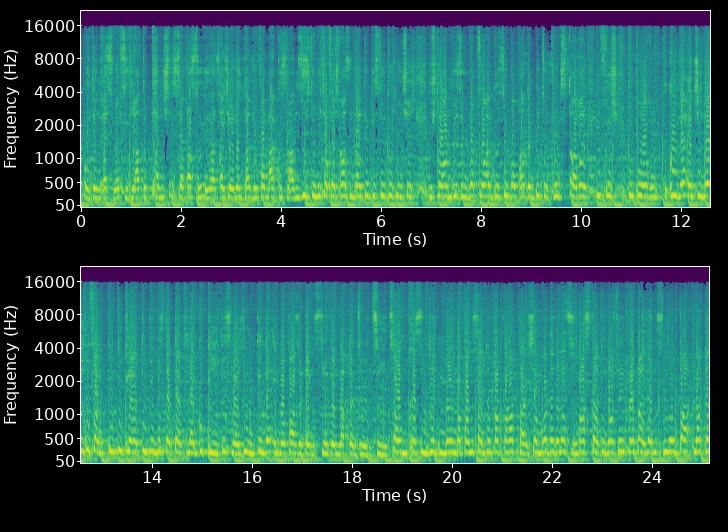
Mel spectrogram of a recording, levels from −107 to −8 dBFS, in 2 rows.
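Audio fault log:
No faults heard anywhere in the audio.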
